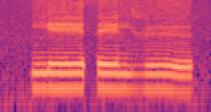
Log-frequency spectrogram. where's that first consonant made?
velum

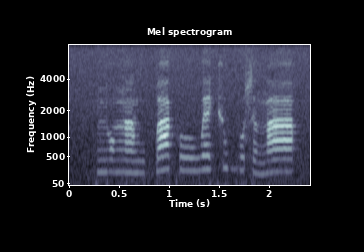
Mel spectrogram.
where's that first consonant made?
palate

